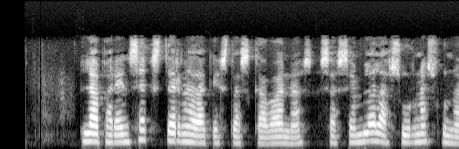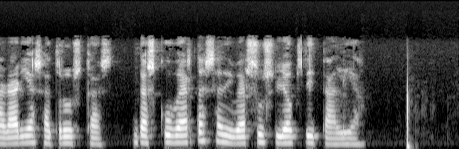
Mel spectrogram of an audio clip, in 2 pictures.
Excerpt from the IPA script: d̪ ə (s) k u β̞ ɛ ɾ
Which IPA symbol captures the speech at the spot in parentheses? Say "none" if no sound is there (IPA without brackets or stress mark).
s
